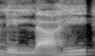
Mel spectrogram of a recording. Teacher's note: وللہ، واو ہونٹوں کی نا تمام گلائی کے ساتھ، للہ اس میں جلالہ باریک پڑا جائے گا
